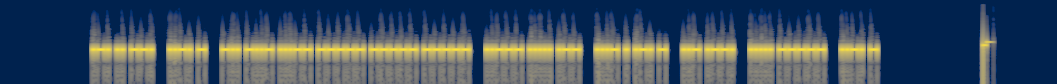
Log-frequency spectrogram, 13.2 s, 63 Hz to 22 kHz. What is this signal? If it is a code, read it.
Morse code, heard as a keyed tone, about 40 wpm, 700 Hz. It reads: RIG FT DX3000 25W VERT UP 50 FT
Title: Practice QSO - Exchange 2 - Info - 40wpm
